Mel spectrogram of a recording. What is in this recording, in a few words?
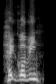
over there, enemy cantonese male; XBOX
